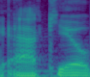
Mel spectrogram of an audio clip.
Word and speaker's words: Accio: and then we learn SEO imma say it like the book SEO they're gonna say accio but either way but cool cool you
